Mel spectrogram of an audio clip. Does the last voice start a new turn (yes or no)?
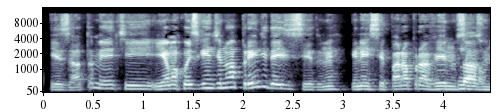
no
